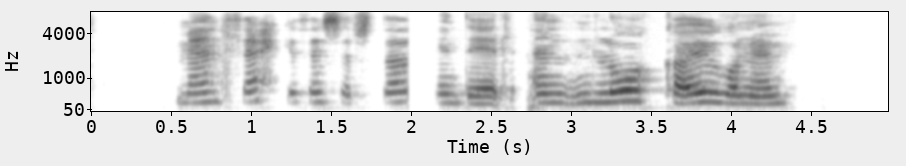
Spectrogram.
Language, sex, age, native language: Icelandic, female, 11, Icelandic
